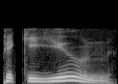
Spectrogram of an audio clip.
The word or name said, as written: picayune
